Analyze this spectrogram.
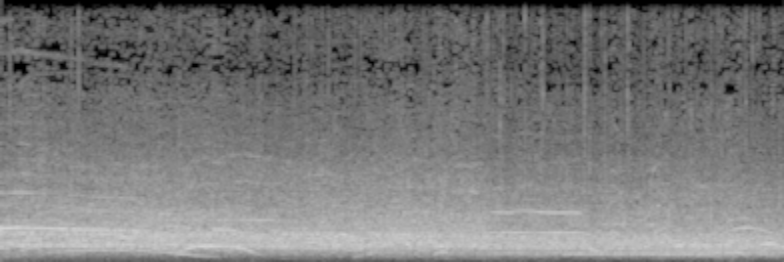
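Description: A huge concert crowd roars continuously, with many voices stretching out a long, low chant of a name over the dense cheering. Loud and steady throughout, with no pause.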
